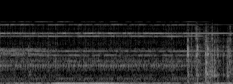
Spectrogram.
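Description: A telephone bell rings at home in the morning with a bright, metallic trill, fairly quiet and continuous throughout, with a few sharper clatters near the end and no voices.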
